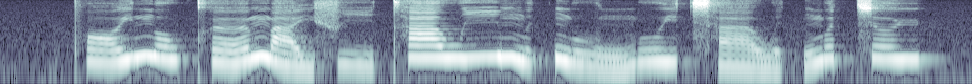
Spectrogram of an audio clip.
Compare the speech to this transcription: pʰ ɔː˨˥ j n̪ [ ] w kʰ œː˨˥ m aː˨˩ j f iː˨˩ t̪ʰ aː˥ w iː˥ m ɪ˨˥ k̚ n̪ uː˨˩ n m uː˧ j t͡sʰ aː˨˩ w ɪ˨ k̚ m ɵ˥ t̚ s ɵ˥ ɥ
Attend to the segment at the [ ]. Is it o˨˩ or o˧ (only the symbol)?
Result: o˧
